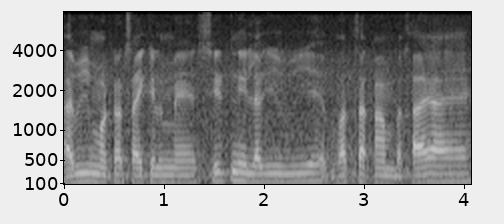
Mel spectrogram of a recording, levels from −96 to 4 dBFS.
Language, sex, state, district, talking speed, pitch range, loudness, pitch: Hindi, male, Uttar Pradesh, Jalaun, 190 wpm, 120-135 Hz, -28 LUFS, 130 Hz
